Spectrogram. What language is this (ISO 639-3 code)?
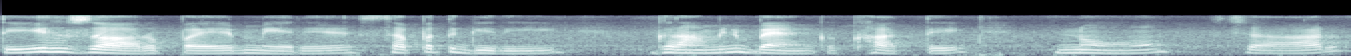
pan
